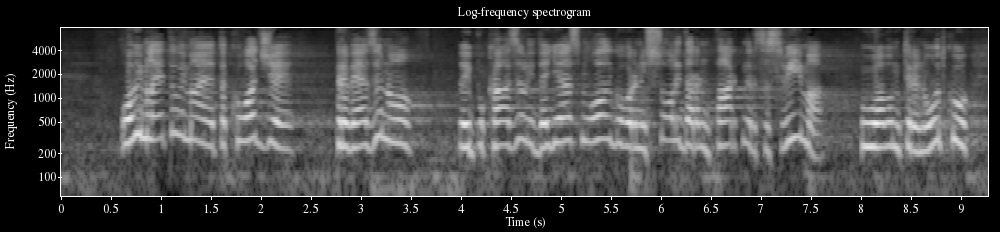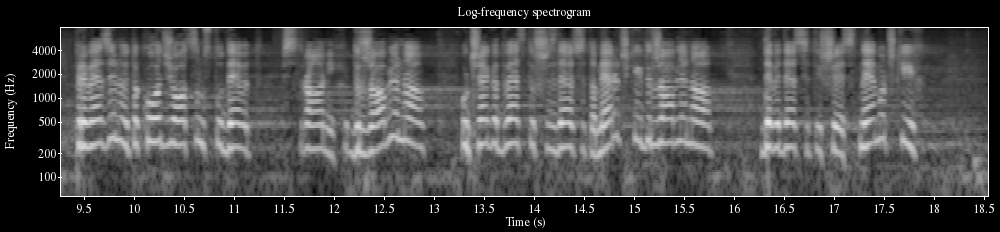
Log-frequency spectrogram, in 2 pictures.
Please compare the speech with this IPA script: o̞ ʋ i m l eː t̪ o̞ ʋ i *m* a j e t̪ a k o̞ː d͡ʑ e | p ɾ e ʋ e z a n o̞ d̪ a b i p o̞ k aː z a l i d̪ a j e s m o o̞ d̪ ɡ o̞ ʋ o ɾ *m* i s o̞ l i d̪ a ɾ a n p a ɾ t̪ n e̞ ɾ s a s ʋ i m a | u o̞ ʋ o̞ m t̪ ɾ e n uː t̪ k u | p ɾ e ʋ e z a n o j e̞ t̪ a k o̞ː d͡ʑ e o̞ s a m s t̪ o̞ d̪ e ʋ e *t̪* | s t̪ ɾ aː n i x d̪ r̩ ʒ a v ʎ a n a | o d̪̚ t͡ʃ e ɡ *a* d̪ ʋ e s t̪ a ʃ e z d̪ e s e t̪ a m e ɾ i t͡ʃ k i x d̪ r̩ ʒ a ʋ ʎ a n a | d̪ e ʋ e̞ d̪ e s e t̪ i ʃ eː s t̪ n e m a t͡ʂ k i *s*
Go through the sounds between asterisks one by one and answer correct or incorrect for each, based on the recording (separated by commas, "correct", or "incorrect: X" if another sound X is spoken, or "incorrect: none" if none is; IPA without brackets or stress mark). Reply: correct, incorrect: n, correct, correct, incorrect: x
